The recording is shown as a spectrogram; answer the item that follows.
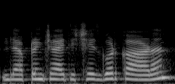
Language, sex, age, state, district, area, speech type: Kashmiri, female, 45-60, Jammu and Kashmir, Anantnag, rural, spontaneous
